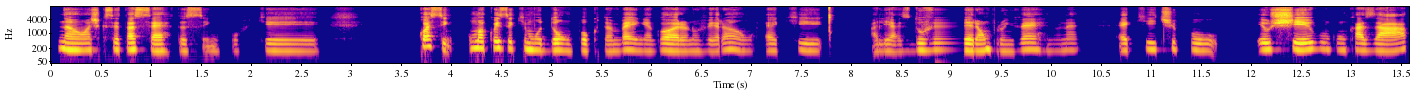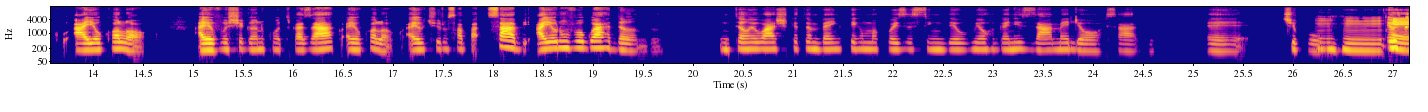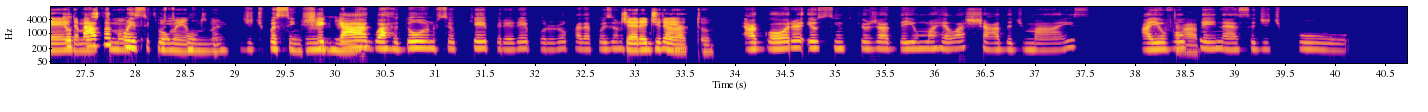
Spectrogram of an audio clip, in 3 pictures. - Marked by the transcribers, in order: tongue click; distorted speech
- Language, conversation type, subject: Portuguese, advice, Como posso criar o hábito de manter o espaço de trabalho e a casa organizados e limpos?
